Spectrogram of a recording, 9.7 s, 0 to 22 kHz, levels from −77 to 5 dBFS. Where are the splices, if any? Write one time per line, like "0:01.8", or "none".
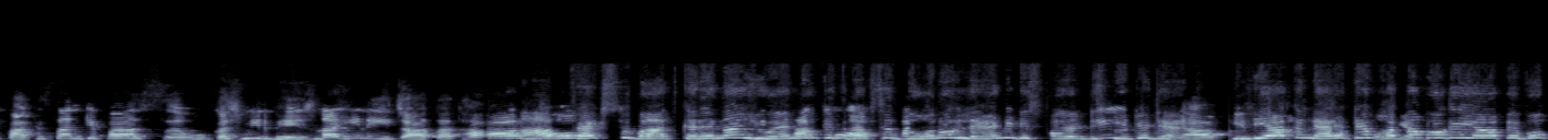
0:07.7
